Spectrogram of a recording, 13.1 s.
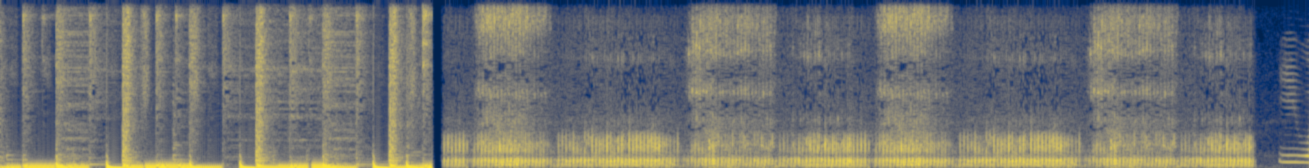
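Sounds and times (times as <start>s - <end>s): cat purring loudly: 4.4s - 12.6s.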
